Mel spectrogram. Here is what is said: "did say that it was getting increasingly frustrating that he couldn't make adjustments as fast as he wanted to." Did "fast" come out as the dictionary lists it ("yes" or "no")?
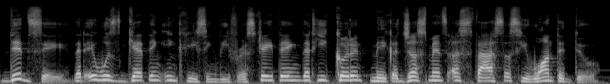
yes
